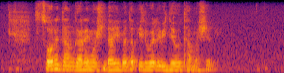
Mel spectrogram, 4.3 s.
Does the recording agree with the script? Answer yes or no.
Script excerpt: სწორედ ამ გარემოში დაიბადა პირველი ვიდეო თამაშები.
yes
